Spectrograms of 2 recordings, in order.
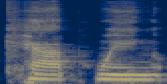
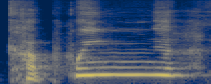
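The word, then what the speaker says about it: Kapwing: is a tooled call capwing or caping is actually the way that it's supposed to be pronounced so I had not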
